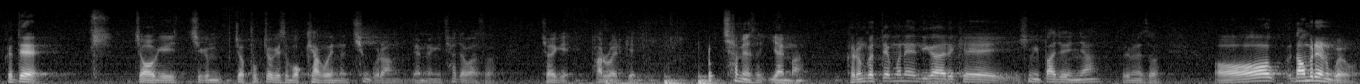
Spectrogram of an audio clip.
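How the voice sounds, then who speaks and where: A man preaching a testimony sermon as a missionary, telling his story with lively acted-out quotes. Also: fairly low pitch, normal speed, slight background noise. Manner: animated storytelling, acts out quoted voices. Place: church sanctuary. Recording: long hall reverb.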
